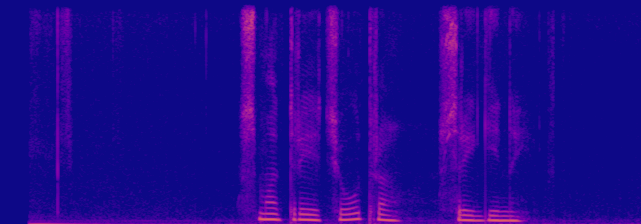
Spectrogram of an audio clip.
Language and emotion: Russian, sad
